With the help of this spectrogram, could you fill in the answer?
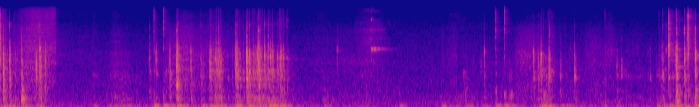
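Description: Fingertips type at a fast pace on a backlit mechanical keyboard with plastic keycaps and clicky green switches. Bursts of sharp, bright clicks ride over a low, hollow thud from each keystroke, separated by brief quieter pauses between runs of typing.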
